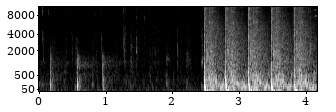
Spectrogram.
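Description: Rapid bursts of gunfire from inside a house in the battle royale game PUBG erupt loud and close as several sharp, dense volleys, preceded by quieter scattered shots and footfall-like taps.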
